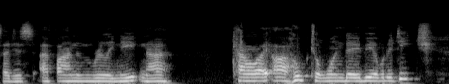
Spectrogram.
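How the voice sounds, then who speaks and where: Pitched fairly high, a man talks with fairly even intonation and a slight Southern US accent. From US South, Columbia, South Carolina. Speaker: philosophy graduate student. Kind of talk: casual discussion. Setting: video call.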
